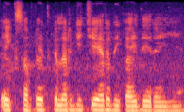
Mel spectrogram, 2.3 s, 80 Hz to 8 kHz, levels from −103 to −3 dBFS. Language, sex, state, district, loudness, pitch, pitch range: Hindi, male, Chhattisgarh, Bilaspur, -15 LUFS, 135 Hz, 125-135 Hz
